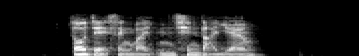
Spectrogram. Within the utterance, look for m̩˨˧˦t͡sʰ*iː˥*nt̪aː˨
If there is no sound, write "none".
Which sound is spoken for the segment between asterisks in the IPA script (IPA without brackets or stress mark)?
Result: iː˥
